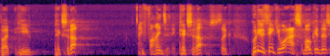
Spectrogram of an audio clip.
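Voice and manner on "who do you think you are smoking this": grumpy, grouchy cop voice, pitched up. Retelling what a police officer said on finding it: imitating a grouchy cop. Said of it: "kinda, um, grouchy cop".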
